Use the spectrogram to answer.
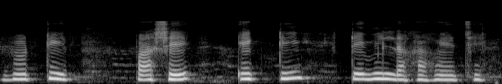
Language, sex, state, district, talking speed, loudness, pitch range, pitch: Bengali, female, West Bengal, Cooch Behar, 70 wpm, -16 LUFS, 220-260 Hz, 240 Hz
